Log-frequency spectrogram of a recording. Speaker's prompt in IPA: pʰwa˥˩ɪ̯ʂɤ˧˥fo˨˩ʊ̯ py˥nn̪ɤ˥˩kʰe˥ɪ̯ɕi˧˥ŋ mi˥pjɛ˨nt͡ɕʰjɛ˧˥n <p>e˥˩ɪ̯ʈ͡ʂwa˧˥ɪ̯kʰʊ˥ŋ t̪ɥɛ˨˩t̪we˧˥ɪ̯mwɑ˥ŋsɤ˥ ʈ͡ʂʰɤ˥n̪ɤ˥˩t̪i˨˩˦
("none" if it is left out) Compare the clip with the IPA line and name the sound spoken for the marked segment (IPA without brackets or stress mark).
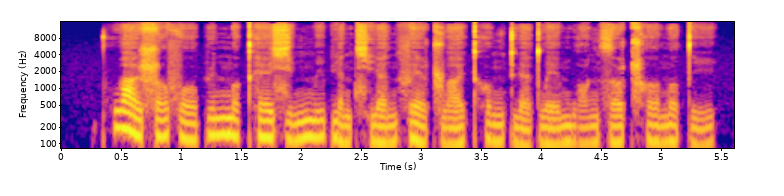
f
